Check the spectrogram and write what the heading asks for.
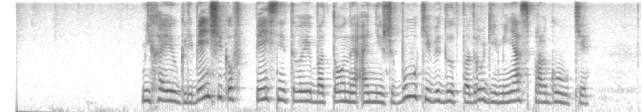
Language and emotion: Russian, positive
